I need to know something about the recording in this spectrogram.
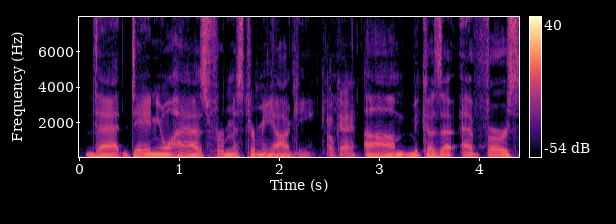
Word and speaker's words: Miyagi: point of everybody mispronouncing miyagi's name cuz Daniel says Miagi several times and then he corrects him no it's Miyagi okay and then other characters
